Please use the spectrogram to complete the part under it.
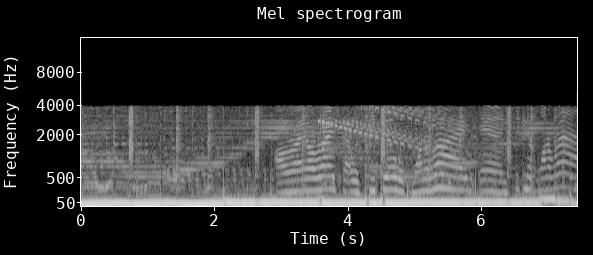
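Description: A telephone ringtone announces a special caller phoning in. It is a loud, melodic electronic tone with gliding, warbling notes that sound thin and band-limited, over a steady low hum.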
